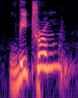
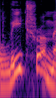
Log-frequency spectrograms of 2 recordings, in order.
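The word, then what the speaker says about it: Leitrim: uh she can trace back her lineage to litrum i i don't think that's how you say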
